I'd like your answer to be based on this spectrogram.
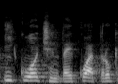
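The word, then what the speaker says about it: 1Q84: Y la tercera novela, que es la más vendida, que se llama IQ84, que Q eh, es, en, en japonés se pronuncia casi igual que 9, entonces es una variación de 1984.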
